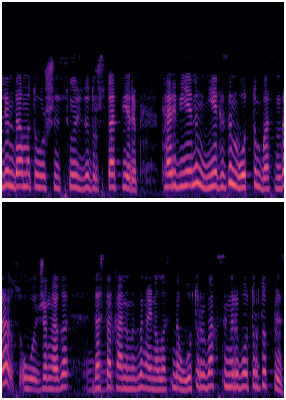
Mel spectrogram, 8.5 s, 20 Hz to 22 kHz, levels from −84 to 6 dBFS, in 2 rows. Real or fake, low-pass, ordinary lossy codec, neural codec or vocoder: real; 7.2 kHz; none; none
